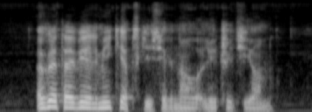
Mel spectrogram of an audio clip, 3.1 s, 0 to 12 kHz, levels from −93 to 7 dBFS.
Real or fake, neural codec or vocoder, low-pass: fake; codec, 44.1 kHz, 7.8 kbps, Pupu-Codec; 10.8 kHz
